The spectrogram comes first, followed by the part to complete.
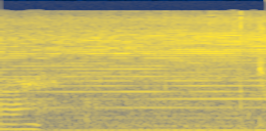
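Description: Steady electric hum with faint, fixed, higher-pitched tones above it.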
